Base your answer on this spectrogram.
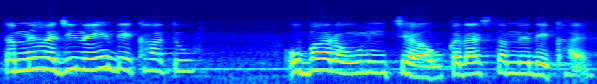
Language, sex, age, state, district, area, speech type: Gujarati, female, 18-30, Gujarat, Surat, urban, spontaneous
